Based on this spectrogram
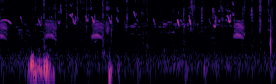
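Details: Soft repeated cheeps from partridge chicks, a few rounder calls among thin high chirps, with a burst of low knocking near the start.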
